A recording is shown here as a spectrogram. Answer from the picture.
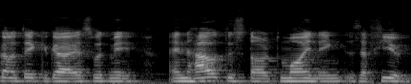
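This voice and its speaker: The speaker has a Dutch accent. Audible room echo surrounds the voice. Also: man. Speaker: crypto YouTuber. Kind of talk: tutorial.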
